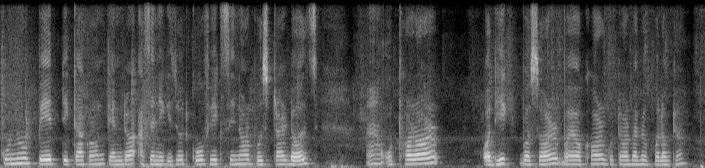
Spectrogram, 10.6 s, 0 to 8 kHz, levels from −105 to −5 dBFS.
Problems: background sounds at intervals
